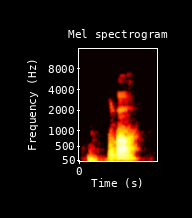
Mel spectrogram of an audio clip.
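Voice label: "гув", Komi-Zyrian, male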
